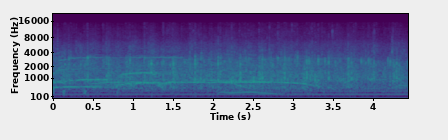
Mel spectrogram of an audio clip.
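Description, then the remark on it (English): An audience at a ceremony claps steadily and densely for the full length for the children brought up on stage, a continuous wash of many hands, with a few voices calling out faintly through the applause. “come on, if you're going to clap for the kids, clap properly.”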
